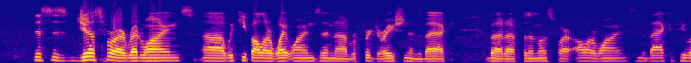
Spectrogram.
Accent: Pennsylvania, United States; I've been here for 12 years, so it's kind of my secondary home now. So I can always say that I'm from Pennsylvania, but I'm now a southerner.

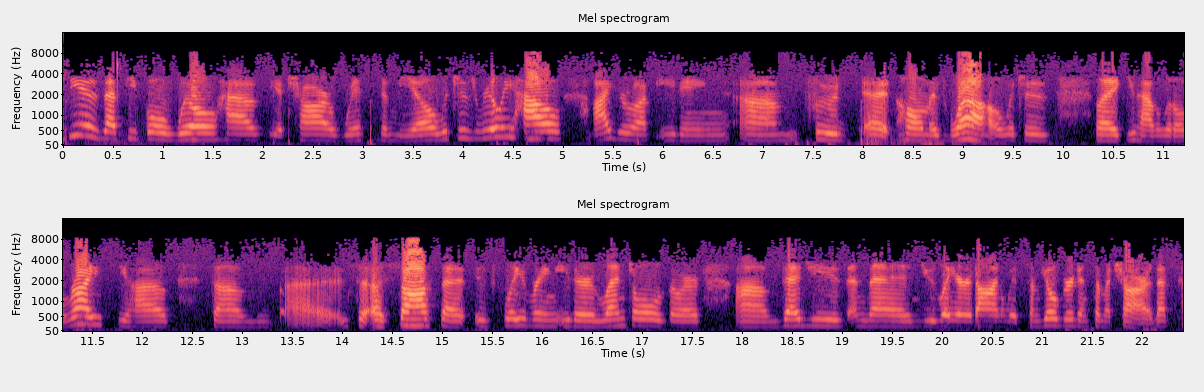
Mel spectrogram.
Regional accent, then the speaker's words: New Jersey, United States; also born or lived in California; now in New York City, United States; I grew up in Jersey, so a lot of Italian food, and then I lived in California for a while, so Mexican and Asian flavors. And then, I mean, living in New York City

